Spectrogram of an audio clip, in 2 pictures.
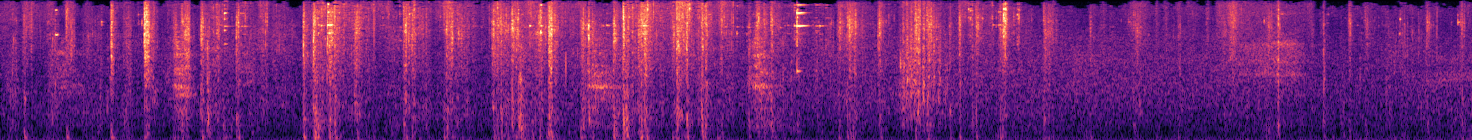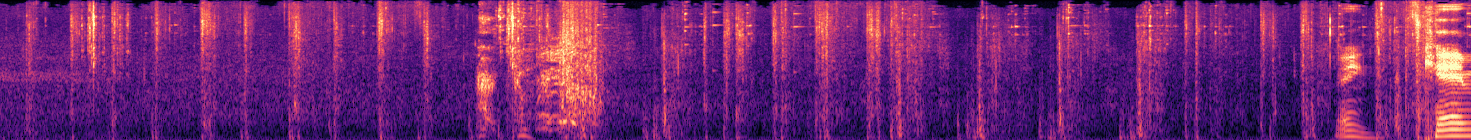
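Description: Steady clip-clop of horse hooves at a trotting rhythm in the video game The Last of Us Remastered, continuing throughout under occasional speech, with a whinny or rustling bursts near the end.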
